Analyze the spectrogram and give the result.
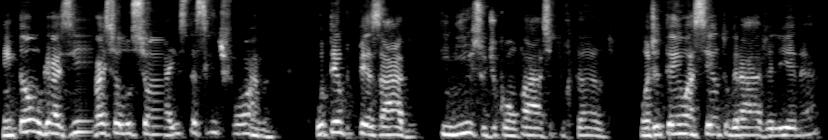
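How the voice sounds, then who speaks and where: A man's voice: on the high side, moderate pace, a little mellow, slightly rough. A man from Brazil giving an online music education lecture, explaining step by step and singing rhythm syllables and scale numbers as examples.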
